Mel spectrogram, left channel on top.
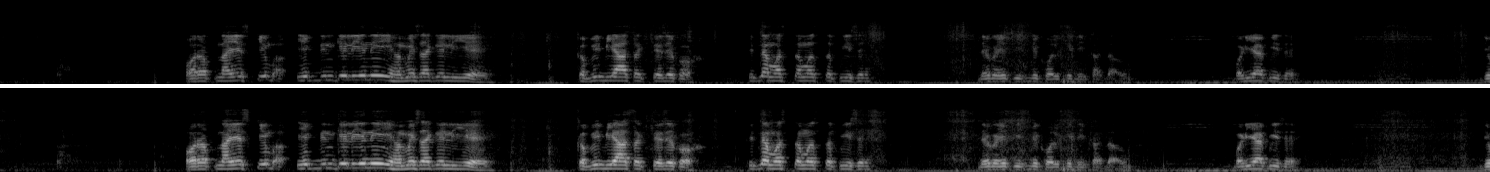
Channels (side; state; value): left; quieter; 8.5 dB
